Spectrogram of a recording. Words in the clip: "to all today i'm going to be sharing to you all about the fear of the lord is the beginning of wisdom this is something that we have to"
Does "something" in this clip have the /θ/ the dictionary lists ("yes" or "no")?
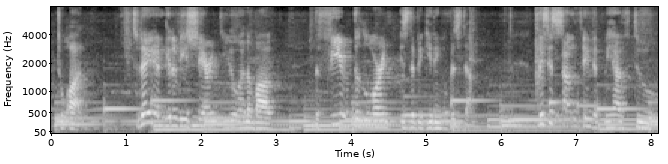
yes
